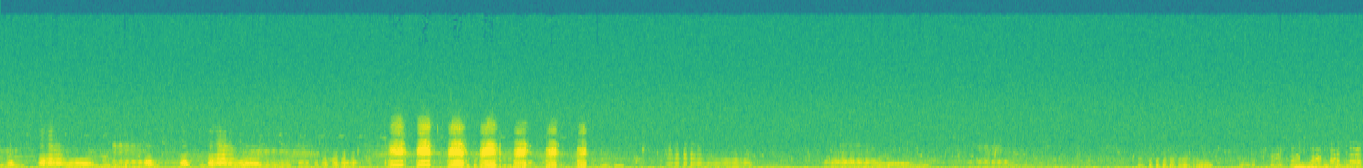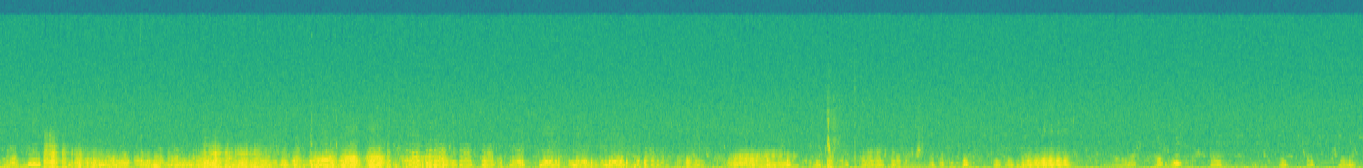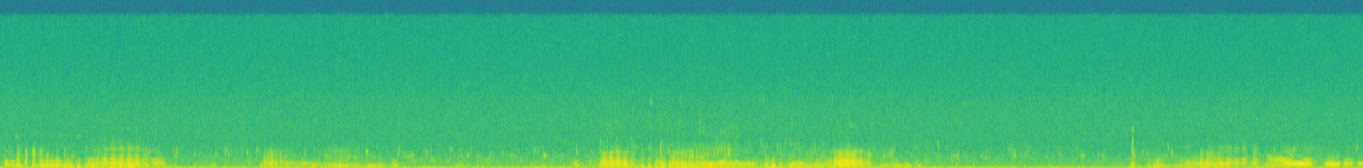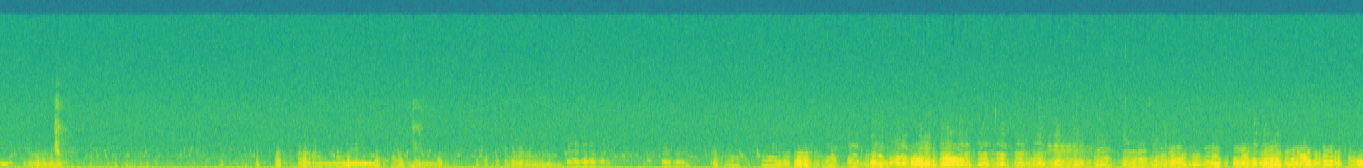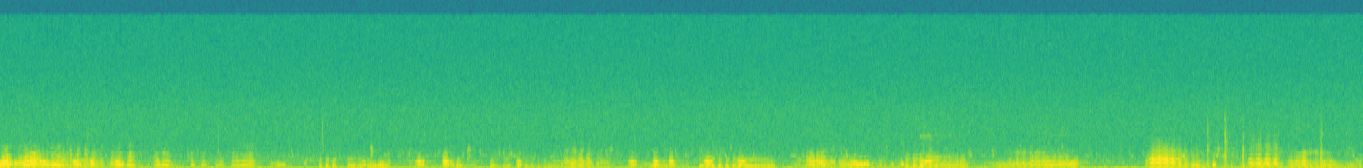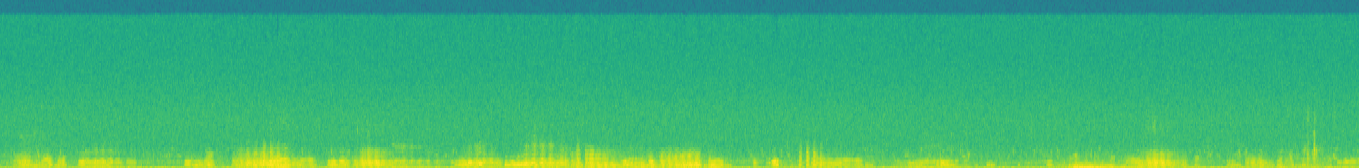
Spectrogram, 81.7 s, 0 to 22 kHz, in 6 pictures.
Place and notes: a group of cormorants in the trees of the headland and two bathing swans
the city, the country & me: january 1, 2015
